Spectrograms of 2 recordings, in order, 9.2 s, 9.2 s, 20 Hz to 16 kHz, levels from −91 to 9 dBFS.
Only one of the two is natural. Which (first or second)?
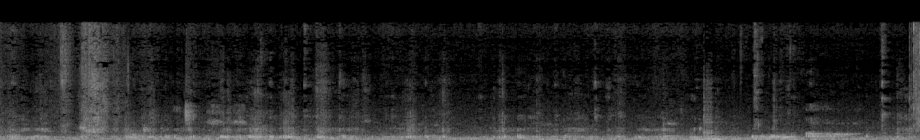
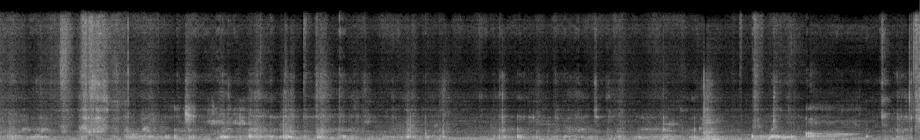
first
